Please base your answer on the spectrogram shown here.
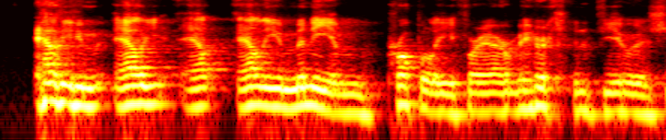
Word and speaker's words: aluminium: Kiwi, pronounce aluminium properly for our American viewers. Yes. Yes. Back in Kiwi land and Australia land, we say aluminium, not aluminum.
